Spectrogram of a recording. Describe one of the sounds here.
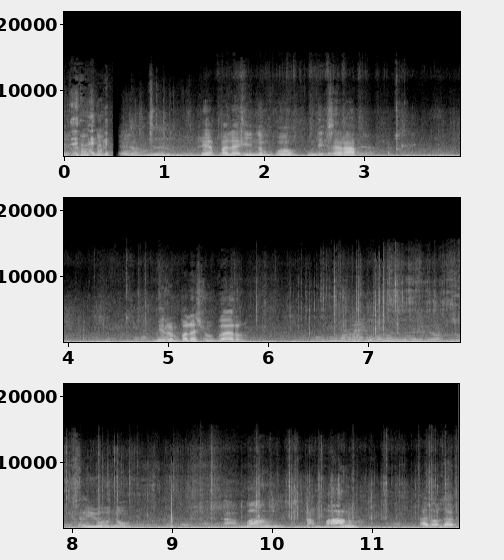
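A middle-aged man talks casually up close.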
